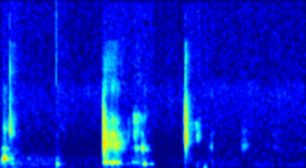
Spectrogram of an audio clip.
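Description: Mostly quiet, with a few faint, isolated clicks and short handling sounds. The loudest is a brief sound about a second and a half in.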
